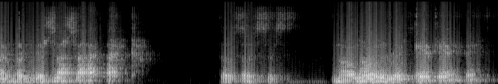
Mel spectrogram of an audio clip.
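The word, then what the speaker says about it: Koeppe: Este se llama PQEP, se escribe PQEP, se pronuncia Kekepe.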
